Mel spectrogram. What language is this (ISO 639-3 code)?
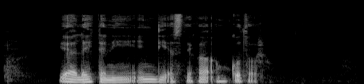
ara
